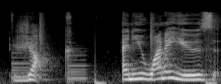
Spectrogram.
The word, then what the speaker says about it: Jacques: villager so it looks like it could be jacquez or jack it does have an english equivalent in french which um is it is the french version of jack i believe but it is pronounced jacques and you want to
